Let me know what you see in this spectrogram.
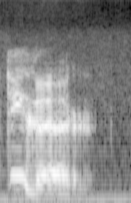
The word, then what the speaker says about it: Tigger: Mi nombre es Tigger. T-I-W-G-R. Se pronuncia Tigger.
